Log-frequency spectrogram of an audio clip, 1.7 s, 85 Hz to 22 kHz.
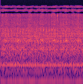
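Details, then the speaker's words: Harrison 140 lathe with 3HP motor, new taperlock higher-speed pulley (750 to 1000 rpm spindle) and new A68 belts; running noise not horrendous, mainly gearbox and motor hum; clutch plate rattle disappears with clutch engaged; normal running. "right so the LA of the the noise of the LA is not horendous when it's running it's more gearbox and um motor noise"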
